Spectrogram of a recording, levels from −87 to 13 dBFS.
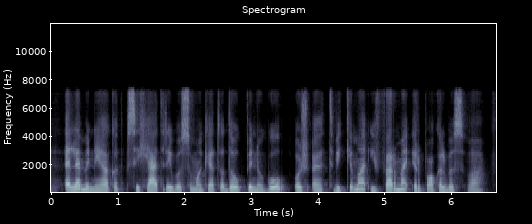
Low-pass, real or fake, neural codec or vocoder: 7.2 kHz; fake; codec, 16 kHz, about 1 kbps, DyCAST, with the encoder's durations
